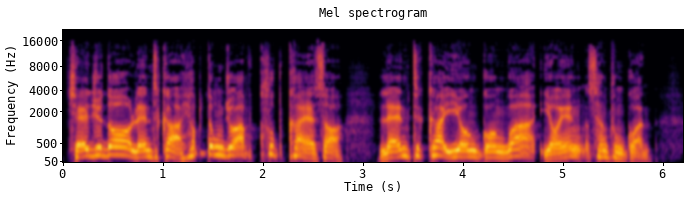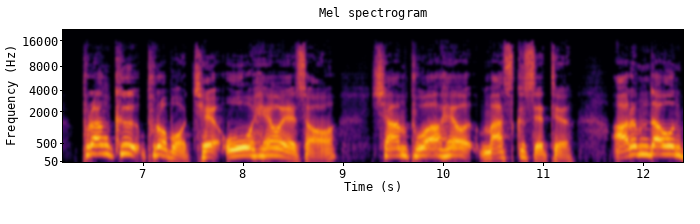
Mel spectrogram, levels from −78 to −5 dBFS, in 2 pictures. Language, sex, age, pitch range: Korean, male, 40-59, 145-200 Hz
